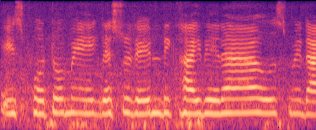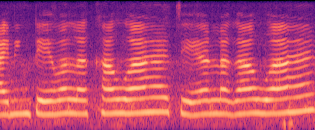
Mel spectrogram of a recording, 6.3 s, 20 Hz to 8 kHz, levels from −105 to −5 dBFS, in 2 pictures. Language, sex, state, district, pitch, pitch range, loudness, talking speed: Hindi, female, Bihar, West Champaran, 295 Hz, 290-305 Hz, -18 LUFS, 180 wpm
